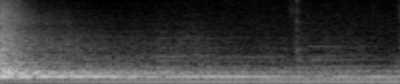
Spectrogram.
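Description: A drum ringing out after a stroke on the kit: a low, steady drum tone that fades over about a second and a half, with a faint tick about three quarters of the way through.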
